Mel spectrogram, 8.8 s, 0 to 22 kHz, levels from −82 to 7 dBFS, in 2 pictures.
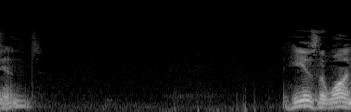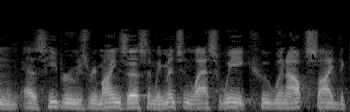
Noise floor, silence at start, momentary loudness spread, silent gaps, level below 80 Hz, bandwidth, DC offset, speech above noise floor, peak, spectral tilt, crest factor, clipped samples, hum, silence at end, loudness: -64 dBFS; 0 s; 10 LU; none; -60 dBFS; 8.4 kHz; under 0.1%; 37 dB; -8 dBFS; -6 dB/octave; 20 dB; under 0.1%; none; 0.05 s; -27 LUFS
